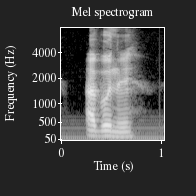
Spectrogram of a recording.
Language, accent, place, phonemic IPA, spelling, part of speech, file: French, France, Lyon, /a.bɔ.ne/, abonnées, noun / adjective / verb, LL-Q150 (fra)-abonnées.wav
- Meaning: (noun) feminine plural of abonné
